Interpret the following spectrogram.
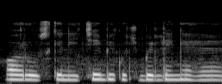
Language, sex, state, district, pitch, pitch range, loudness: Hindi, male, Bihar, West Champaran, 220 Hz, 205-225 Hz, -17 LUFS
